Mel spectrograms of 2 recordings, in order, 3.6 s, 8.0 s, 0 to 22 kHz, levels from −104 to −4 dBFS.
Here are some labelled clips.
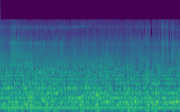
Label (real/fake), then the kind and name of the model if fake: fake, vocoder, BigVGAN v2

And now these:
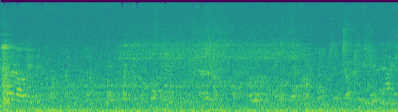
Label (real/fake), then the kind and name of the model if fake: fake, vocoder, BigVGAN v2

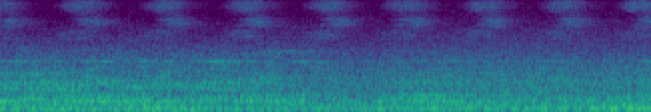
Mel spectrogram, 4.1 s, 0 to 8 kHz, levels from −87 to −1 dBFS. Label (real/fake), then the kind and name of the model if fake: real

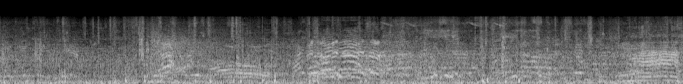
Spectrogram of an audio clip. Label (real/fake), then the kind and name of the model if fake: fake, vocoder, WaveNeXt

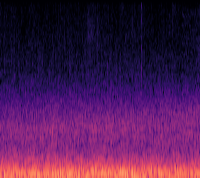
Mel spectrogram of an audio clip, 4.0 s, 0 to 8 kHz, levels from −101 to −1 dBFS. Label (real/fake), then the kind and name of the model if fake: fake, codec, DAC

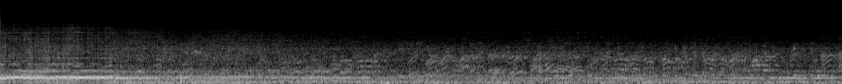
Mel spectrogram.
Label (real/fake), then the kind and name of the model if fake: fake, vocoder, Vocos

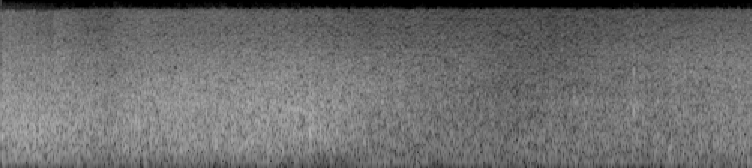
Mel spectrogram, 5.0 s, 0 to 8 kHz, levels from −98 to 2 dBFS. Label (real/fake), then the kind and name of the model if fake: fake, codec, DAC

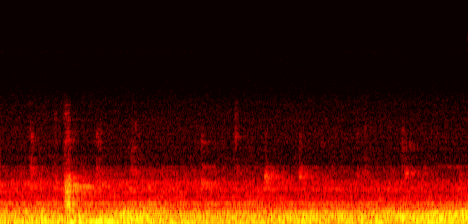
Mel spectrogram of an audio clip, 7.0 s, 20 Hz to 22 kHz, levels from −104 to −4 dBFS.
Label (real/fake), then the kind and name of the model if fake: real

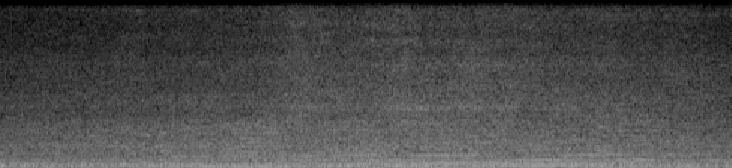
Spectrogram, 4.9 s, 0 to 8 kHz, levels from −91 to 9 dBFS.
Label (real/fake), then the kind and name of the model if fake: real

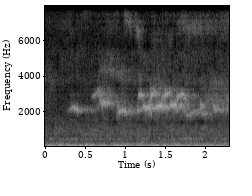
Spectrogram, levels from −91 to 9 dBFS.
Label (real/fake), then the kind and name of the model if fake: fake, codec, HILCodec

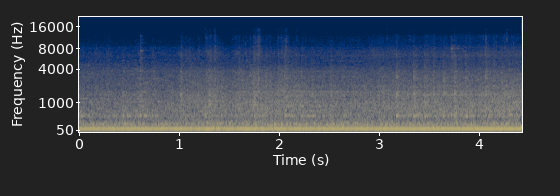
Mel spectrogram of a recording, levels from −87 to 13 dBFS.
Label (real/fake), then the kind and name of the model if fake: real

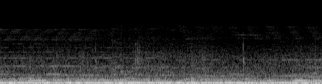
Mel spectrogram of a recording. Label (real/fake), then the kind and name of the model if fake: real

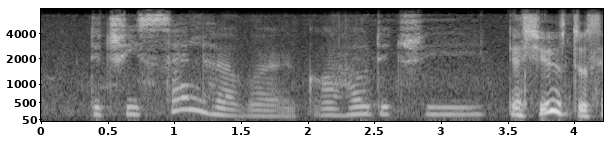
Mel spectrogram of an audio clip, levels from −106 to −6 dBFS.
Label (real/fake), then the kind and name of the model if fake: real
